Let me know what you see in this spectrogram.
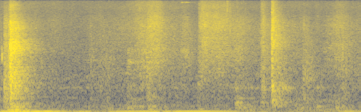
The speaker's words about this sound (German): Okay, ich muss kurz die Tür zumachen.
